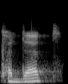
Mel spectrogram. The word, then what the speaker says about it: cadet: Because I think it's a bit, Cadet. yeah. In French, we would not pronounce the T. The Uh, T would be mute, and you'd say cadet.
